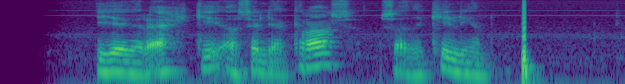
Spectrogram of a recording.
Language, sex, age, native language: Icelandic, male, 40-49, Icelandic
